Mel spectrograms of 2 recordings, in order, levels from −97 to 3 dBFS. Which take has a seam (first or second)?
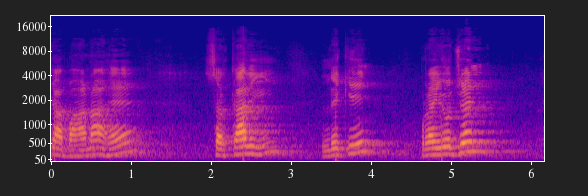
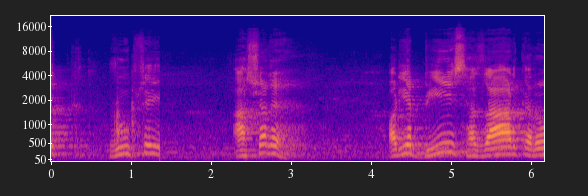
second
